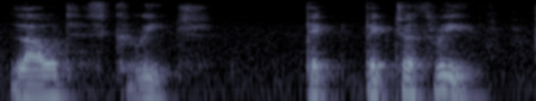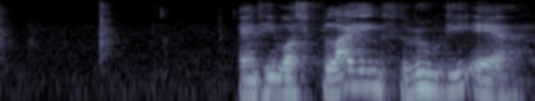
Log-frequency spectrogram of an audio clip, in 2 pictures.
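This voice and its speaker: A man reading a children's adventure story aloud as scripted narration, with dramatic, deliberate, emphatic phrasing. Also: mid-range voice. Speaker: reader of children's picture booklets. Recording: dull, echoey home recording.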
